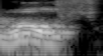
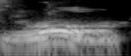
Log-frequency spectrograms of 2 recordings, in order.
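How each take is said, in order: First: The middle consonant is an F sound. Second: The middle consonant is a V sound. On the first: The speaker calls it wrong. "it'll turn into an F if you're not careful" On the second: The speaker calls it right. "it's wolves"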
